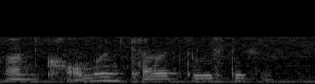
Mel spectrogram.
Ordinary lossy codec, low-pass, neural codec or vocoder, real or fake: AAC, 32 kbps; 3.6 kHz; none; real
